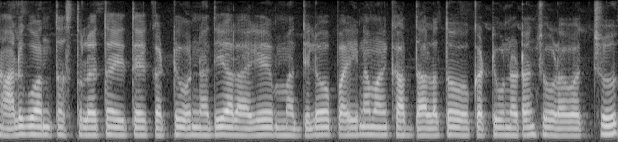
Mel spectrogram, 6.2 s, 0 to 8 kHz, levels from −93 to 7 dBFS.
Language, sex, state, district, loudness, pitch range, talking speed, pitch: Telugu, female, Andhra Pradesh, Krishna, -17 LUFS, 150-160 Hz, 135 wpm, 155 Hz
